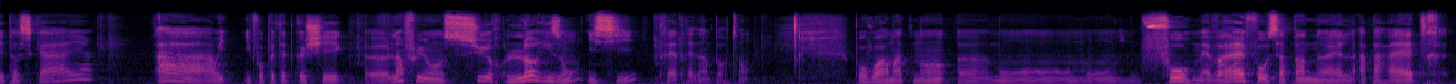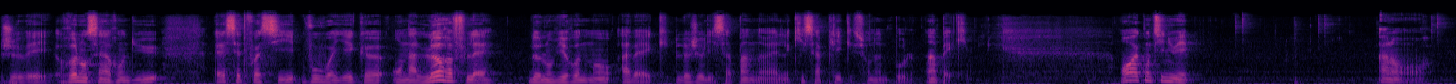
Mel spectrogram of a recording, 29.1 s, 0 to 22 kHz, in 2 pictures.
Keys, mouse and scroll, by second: 0.6-1.2 scroll down 5, 1.4 scroll up 1, 2.6 click, 3.4 scroll down 7, 4.1 scroll down 8, 4.7 click, 6.5-6.8 scroll up 7, 7.4-8.0 scroll up 2, 8.0 click, 8.0-9.0 scroll up 2, 13.9 ctrl+s, 25.3 Escape, 26.9 right click, 27.7 shift+right click, 28.9 right click.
